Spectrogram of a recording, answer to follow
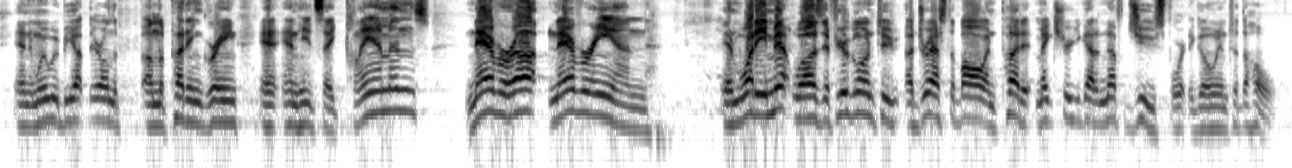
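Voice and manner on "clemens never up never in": very slow, drawn-out Tennessee Southern drawl. Recalling a golf coach on the putting green, in Joe Fields's drawn-out Southern accent. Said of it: "he had this drawn out Southern accent".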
